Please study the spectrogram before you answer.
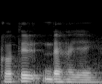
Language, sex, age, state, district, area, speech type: Bengali, male, 30-45, West Bengal, Purulia, urban, spontaneous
